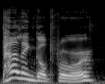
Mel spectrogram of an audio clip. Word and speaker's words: paling: It's pronounced paling, and it's ridiculous.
